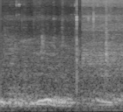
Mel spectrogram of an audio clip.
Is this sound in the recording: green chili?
no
